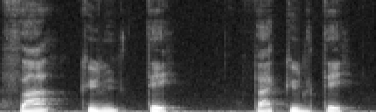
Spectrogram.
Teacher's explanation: I pronounce the T not by raising the tip of my tongue up, but by touching like the middle third of my tongue. That doesn't make sense, but touching a part of my tongue that's a little bit farther back from the tip, I touch that to the roof of my mouth.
